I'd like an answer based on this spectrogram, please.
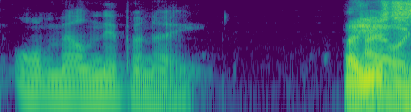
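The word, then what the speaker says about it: Melniboné: You say Melnibone or Melnibone? I used to say Melnibone. Now I say Melnibone. I've always said Melnibone. Oh, typical Texan exceptionalism. Actually, it's Melnibone. I think it's the Spanish pronunciation.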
